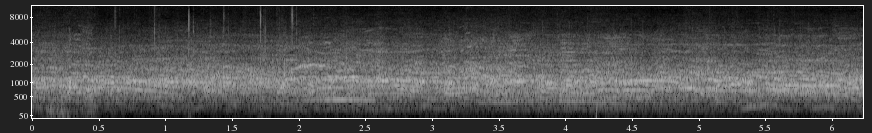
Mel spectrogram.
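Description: Crowd cheering and shouting for a home run, many voices at once.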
